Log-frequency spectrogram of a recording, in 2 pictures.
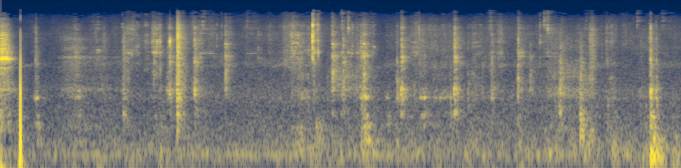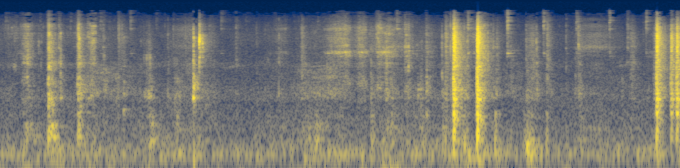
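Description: Hands handling electrical wires and twisting plastic wire nuts onto them at a metal junction box: scattered small clicks and scrapes, with a few louder clicks near the end.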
